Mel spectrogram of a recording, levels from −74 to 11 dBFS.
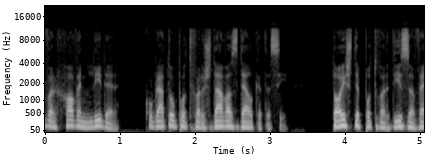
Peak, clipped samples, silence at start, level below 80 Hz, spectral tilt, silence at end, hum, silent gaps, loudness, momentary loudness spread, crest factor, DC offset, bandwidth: -2 dBFS; under 0.1%; 0 s; -48 dBFS; -6 dB/octave; 0 s; none; 3.51-3.80 s; -20 LUFS; 10 LU; 18 dB; under 0.1%; 12 kHz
